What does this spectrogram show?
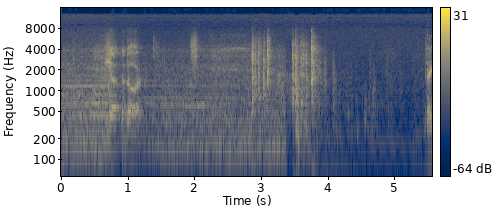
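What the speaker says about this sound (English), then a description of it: "Shut the door." A door clunks and rattles shut amid a rumbling background, with a few more knocks and thuds following while people talk.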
